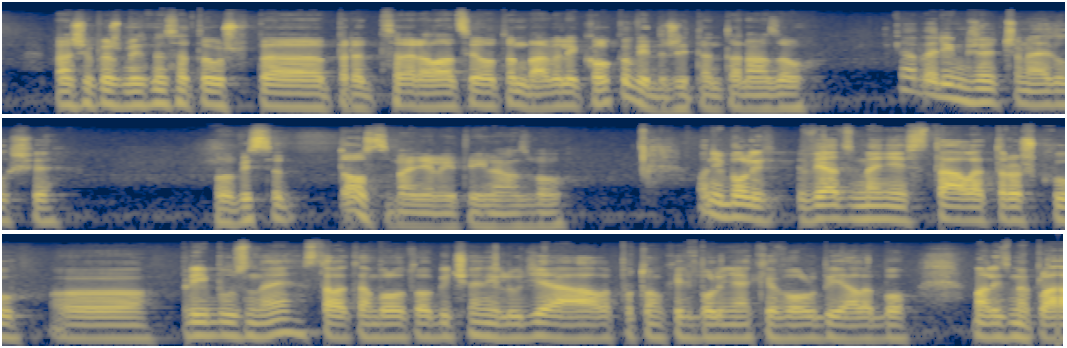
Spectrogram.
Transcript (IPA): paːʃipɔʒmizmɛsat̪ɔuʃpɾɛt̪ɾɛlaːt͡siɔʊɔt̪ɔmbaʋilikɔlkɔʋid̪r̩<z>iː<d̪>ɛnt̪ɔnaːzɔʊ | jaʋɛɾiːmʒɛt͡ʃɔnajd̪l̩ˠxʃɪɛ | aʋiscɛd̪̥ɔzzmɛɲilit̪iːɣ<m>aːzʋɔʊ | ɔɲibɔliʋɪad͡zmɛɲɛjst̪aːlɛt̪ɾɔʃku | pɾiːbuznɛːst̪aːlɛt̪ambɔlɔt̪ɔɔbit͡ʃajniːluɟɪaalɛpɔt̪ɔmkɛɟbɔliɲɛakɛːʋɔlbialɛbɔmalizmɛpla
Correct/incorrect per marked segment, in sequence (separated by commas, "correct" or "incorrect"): incorrect, incorrect, incorrect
